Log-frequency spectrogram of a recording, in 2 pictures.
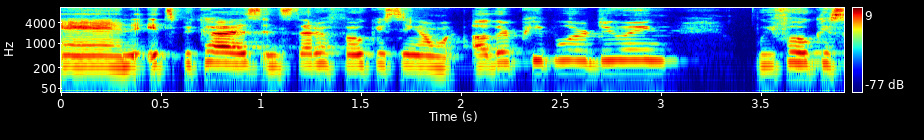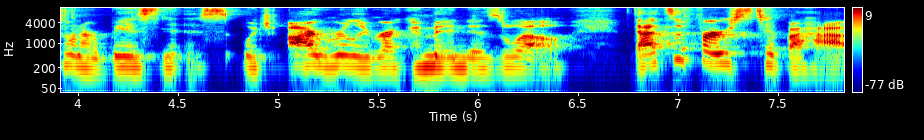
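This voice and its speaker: A woman with a South Louisiana accent speaks at a high pitch with a bright, sharp tone. She talks at a fairly quick pace with ordinary pitch variation. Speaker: online business coach. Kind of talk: tutorial. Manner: conversational.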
